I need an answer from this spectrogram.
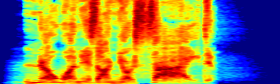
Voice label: Female Undead

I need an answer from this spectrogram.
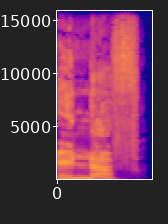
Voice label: Male Orc Attack

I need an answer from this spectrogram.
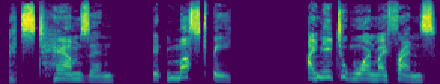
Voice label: Female Human Victory; Cariel; Mission3 Victory

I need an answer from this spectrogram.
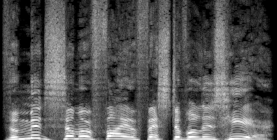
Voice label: Male Human, FIRE FESTIVAL; Medivh

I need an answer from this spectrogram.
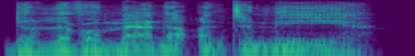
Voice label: Male Dragon Error Need Mana

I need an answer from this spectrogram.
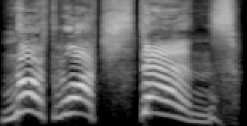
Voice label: Female Human Attack; Fairmount

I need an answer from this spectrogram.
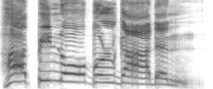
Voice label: Male Troll HAPPY NOBLEGARDEN

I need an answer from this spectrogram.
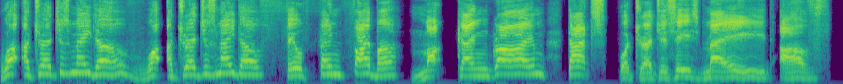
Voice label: Male Dredger Flavor

